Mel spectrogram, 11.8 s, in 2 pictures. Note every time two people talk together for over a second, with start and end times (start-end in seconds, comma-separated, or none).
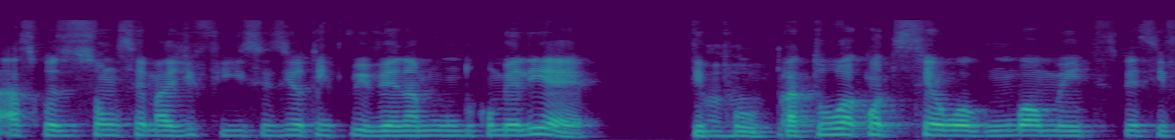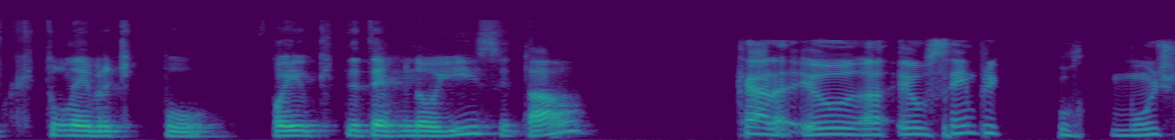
none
